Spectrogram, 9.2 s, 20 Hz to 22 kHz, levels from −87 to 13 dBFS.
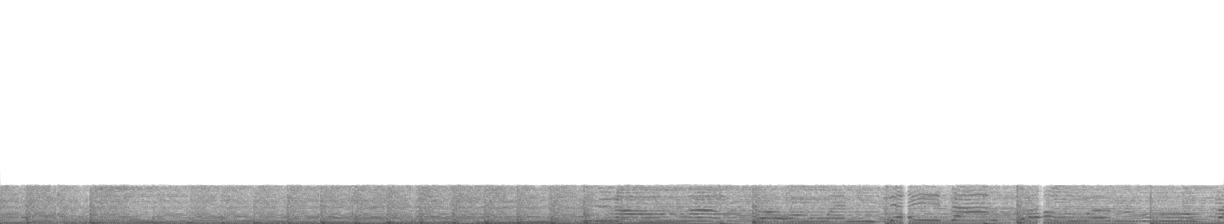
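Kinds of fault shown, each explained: Short concealed packet loss: at 6.76 s and 7.78 s about 40 ms of the call arrived too late to decode, and the receiver papered over each gap by extending the preceding sound before easing back into the real signal, leaving a brief smeared, wobbly patch in a band that stops near 4 kHz.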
